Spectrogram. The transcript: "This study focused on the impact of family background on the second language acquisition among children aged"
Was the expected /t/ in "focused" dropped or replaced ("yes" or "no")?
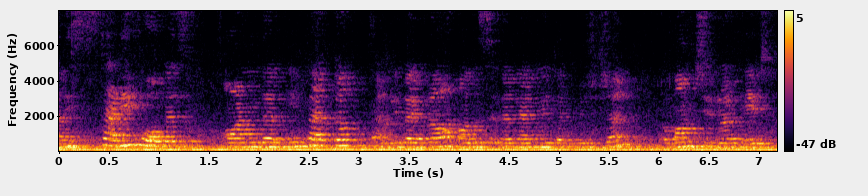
yes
